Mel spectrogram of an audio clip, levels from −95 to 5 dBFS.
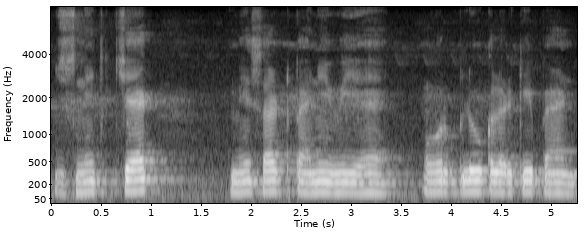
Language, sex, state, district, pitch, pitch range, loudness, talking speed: Hindi, male, Uttar Pradesh, Shamli, 115 Hz, 110-120 Hz, -17 LUFS, 150 wpm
